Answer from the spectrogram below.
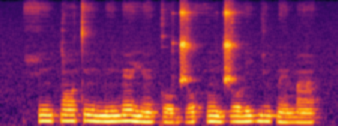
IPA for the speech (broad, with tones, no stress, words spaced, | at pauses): hĩ˧ k͡pɔ̃˦tĩ˦˨mĩ˨˦ nɛ̃˦˨jɛ̃˨ ko˨d͡ʒo˨˦ hũ˧d͡ʒo˧li˦ ɡĩ˦˨k͡pɛ̃˨˦mã˧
